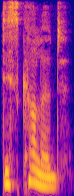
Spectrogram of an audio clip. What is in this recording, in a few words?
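"discoloured", English, British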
